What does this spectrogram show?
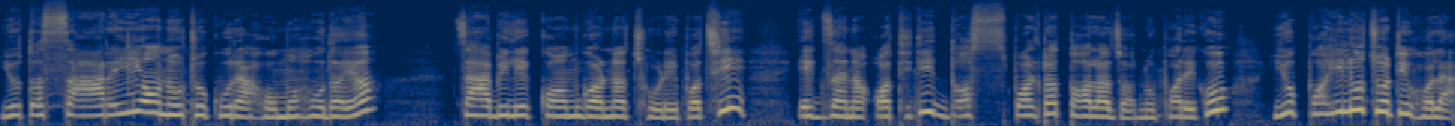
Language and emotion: Nepali, surprised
